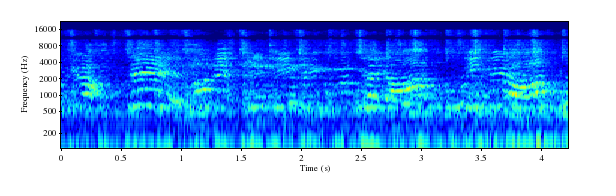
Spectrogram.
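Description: Young children's voices shouting and squealing over background music.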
